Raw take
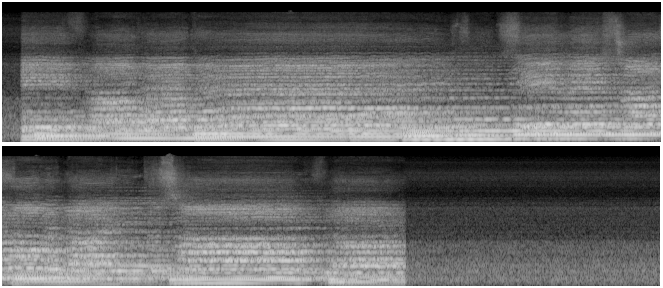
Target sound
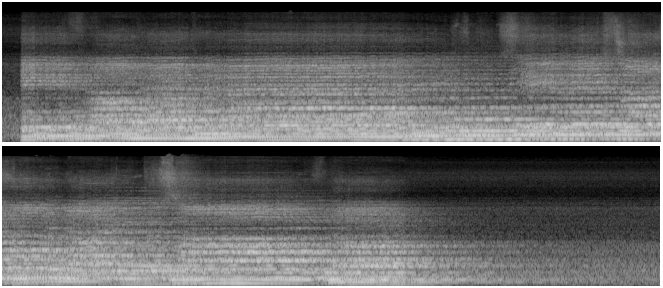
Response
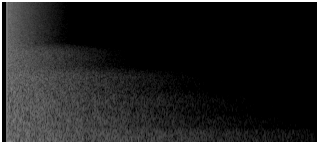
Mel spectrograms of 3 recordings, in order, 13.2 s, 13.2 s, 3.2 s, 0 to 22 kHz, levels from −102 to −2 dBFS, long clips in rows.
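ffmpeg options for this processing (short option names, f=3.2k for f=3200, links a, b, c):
-filter_complex "[0:a]alimiter=limit=-16dB:level=0:latency=1:release=38,asplit=2[a][b];[1:a]atrim=start_sample=2205,adelay=138[c];[b][c]afir=irnorm=-1:irlink=0,volume=-6.5dB[d];[a][d]amix=inputs=2:normalize=0,volume=-1.5dB"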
